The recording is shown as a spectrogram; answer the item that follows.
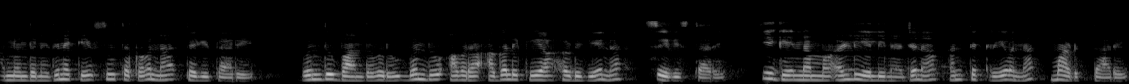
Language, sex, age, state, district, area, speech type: Kannada, female, 18-30, Karnataka, Davanagere, rural, spontaneous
